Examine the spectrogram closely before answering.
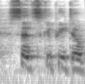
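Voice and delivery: usual speaking voice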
